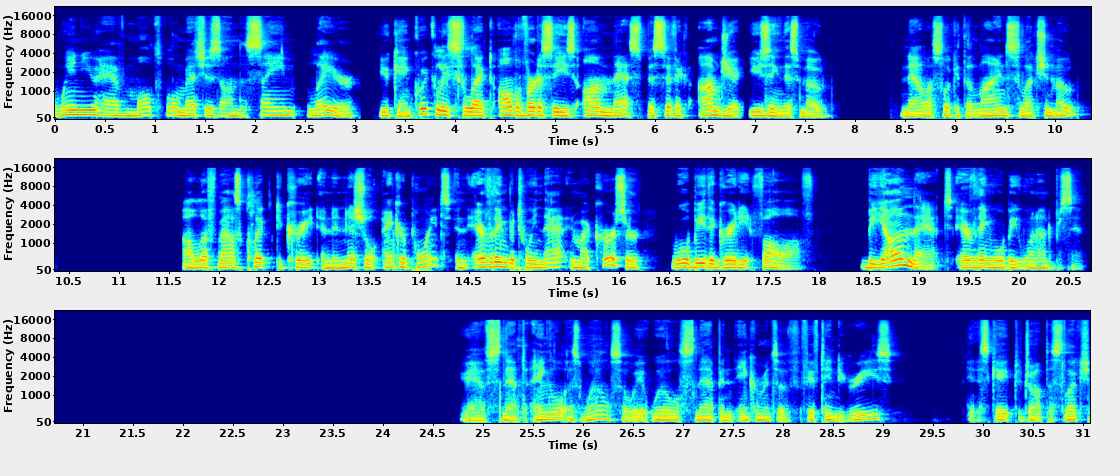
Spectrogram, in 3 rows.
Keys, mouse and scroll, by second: 10.0 click, 10.8 click, 12.2 click, 23.5 click, 25.1 click, 29.5 Escape.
